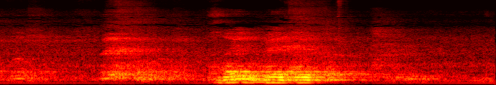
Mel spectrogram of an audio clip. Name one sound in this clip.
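Several men recite aloud together in a chanting voice.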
